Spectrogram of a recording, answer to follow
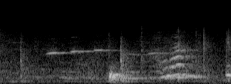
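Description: A short whistle, one thin tone rising slightly in pitch, about half a second in; from about a second in, a child's voice follows.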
